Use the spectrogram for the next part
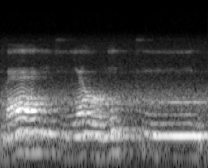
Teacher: Din jangan kita keluarkan angin.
